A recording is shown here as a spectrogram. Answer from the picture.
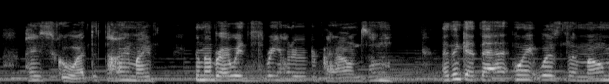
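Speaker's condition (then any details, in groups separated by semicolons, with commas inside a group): Cerebral palsy; present from birth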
